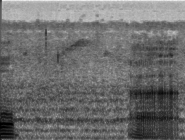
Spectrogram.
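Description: Loud buzzing of many bees, briefly at the start, then swelling again into a dense, close hum near the end.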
